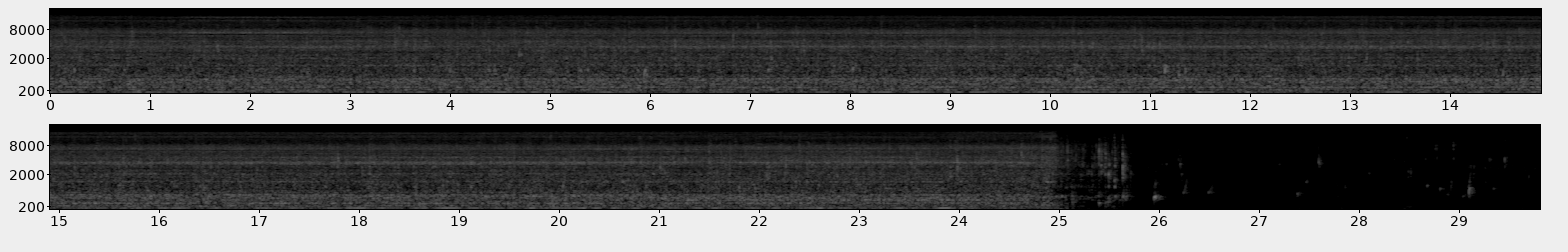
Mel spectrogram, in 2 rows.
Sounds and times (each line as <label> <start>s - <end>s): bathtub water run2 0.0s - 29.8s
